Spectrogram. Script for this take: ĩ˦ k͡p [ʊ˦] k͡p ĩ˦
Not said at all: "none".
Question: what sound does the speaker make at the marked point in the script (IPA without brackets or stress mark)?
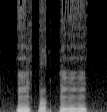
ʊ˦˨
